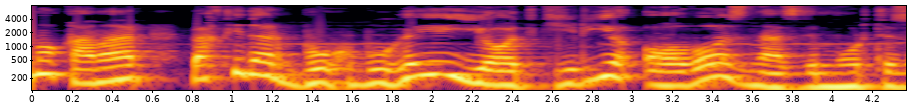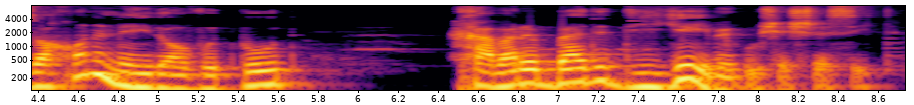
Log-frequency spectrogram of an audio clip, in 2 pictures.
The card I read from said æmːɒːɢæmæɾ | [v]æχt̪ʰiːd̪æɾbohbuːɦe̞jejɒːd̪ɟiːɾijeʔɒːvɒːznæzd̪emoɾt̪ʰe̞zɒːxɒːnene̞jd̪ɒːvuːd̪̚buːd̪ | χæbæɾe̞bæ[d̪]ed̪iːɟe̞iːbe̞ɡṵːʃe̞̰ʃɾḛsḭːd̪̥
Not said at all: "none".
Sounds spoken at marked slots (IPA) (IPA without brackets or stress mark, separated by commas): v, d̪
